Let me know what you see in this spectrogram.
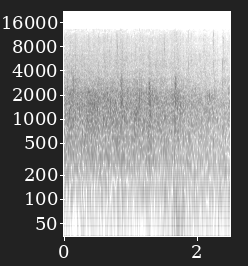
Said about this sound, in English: I feel like you want to applaud. Just get it out. Let it out. There you go.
